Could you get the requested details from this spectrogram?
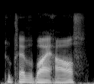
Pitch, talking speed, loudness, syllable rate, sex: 100 Hz, 255 wpm, -17 LUFS, 6.3 syllables/s, male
